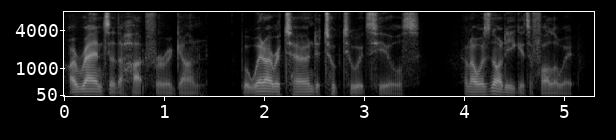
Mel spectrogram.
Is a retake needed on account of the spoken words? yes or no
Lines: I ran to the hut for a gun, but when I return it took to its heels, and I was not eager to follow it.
yes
